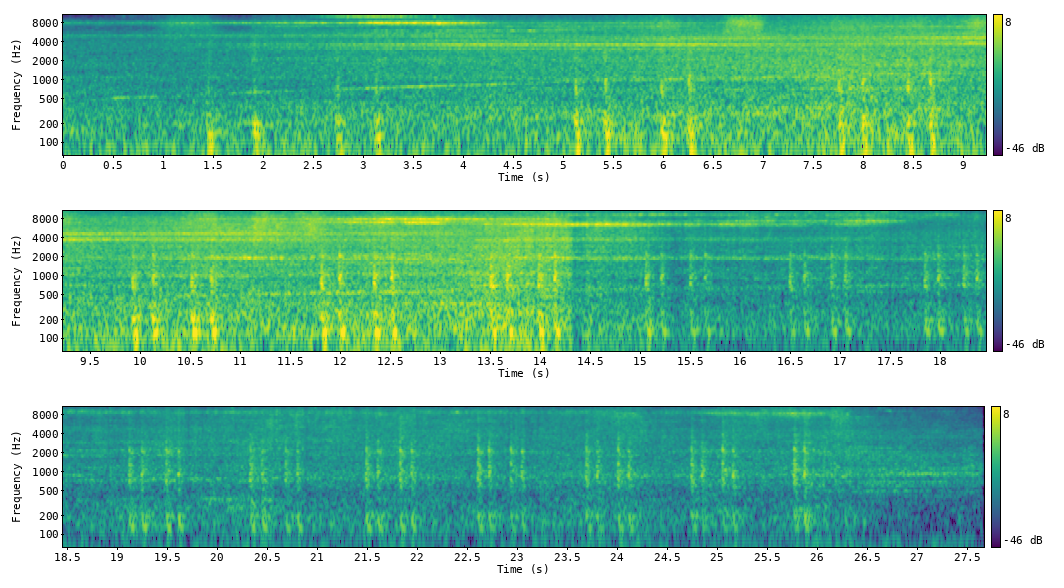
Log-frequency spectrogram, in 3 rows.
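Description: N700S Shinkansen train pulling away from the station and gathering speed: a whine rising in pitch over the first few seconds, over rolling noise and sharp clicks from the wheels. It is loudest about halfway through, then quieter, with wheel clicks about once a second.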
